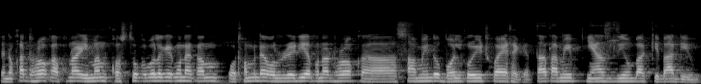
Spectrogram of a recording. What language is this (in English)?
Assamese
